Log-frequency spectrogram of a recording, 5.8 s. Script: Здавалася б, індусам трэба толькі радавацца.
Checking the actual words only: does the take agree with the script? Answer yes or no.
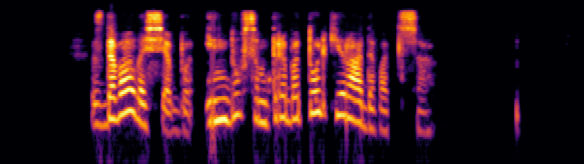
yes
